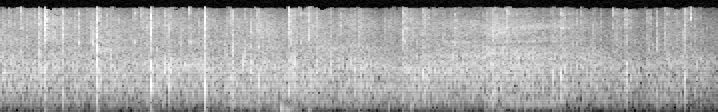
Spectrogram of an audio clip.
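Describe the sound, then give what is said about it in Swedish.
A studio audience claps steadily at the start of a recording of the show Humorkunskap, a dense wash of many hands with a few sharper individual claps standing out, holding at an even level before easing slightly toward the end. “Nu ger vi dem en varm applåd och så drar vi igång inspelningen av Humorkunskap.”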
